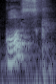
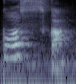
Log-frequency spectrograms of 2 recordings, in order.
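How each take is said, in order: First: The word is clipped, dropping the final vowel. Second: The word is said with both syllables in full. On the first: "Finnish people like to shorten words, sometimes people will say kosk" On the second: "because in Finnish is koska"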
